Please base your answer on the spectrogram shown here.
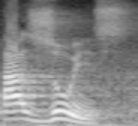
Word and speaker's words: azuis: Eu digo, eu tenho olhos azuis ou azuis?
